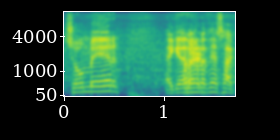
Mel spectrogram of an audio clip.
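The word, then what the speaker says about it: Cömert: Se dice Eray Chömert.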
